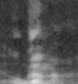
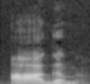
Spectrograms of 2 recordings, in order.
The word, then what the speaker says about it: agama: Here now they pronounce as ugama, but the original word is agama.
